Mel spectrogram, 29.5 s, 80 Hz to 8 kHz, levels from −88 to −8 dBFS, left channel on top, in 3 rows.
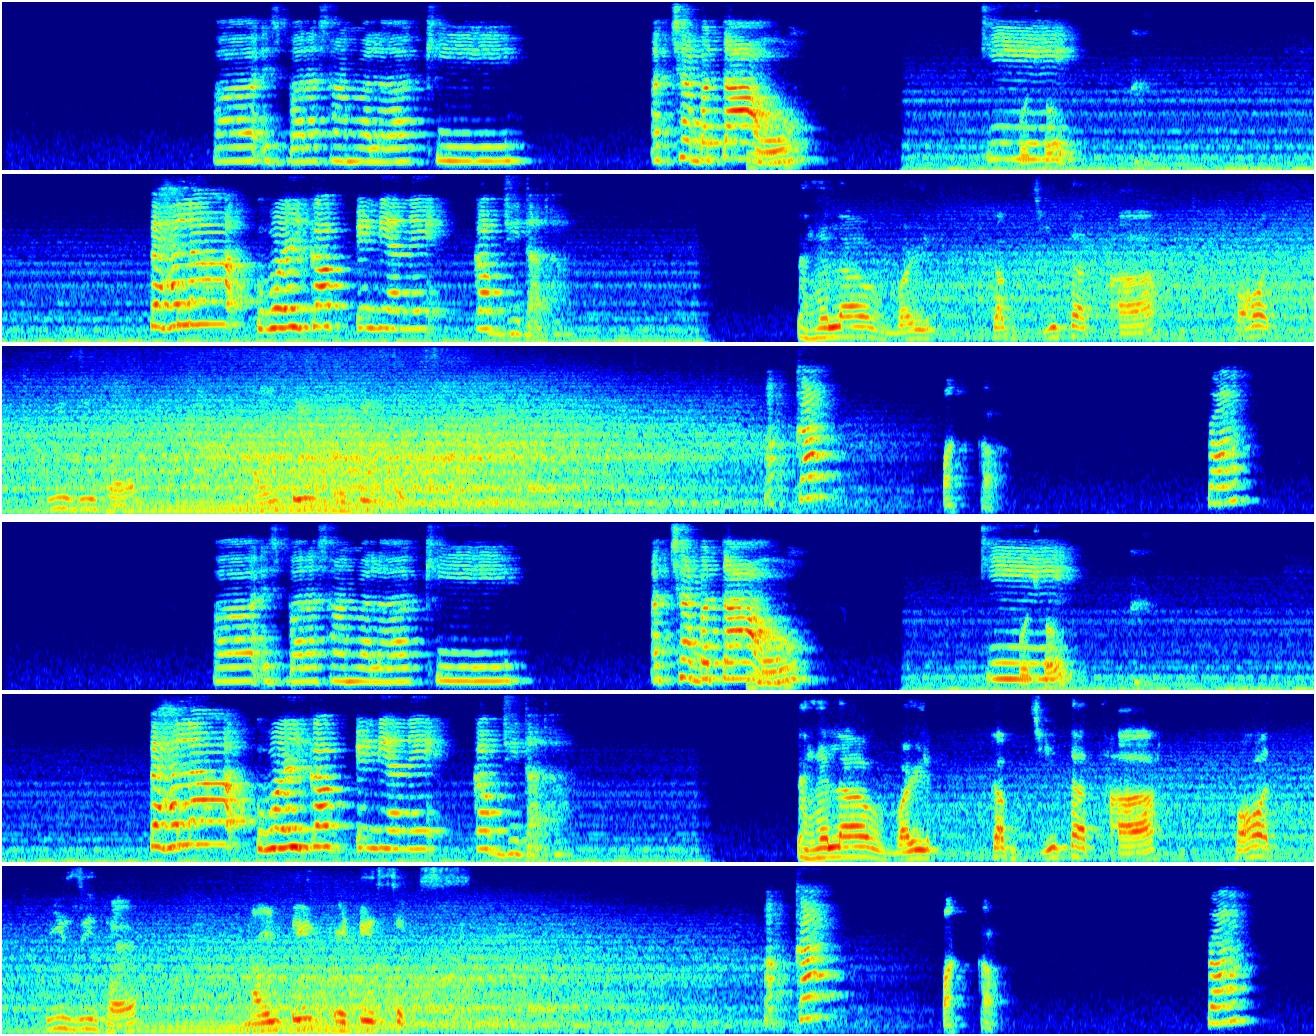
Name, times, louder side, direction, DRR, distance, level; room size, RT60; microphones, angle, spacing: voice 1, 1.6-3.9 4.9-6.1 7.3-8.0 8.5-8.6 10.9-14.1 25.4-26.0 28.7-28.9, right 1 dB, 55° right, 3.0 m, -27 dB
voice 2, 5.6-5.9 7.6-8.0 15.8-16.8 17.3-18.5 19.1-19.4 20.0-20.8 21.5-22.7 26.7-27.1, right 5 dB, 85° right, 0.5 m, -27 dB
sound 1, 6.7-15.1, left 1 dB, ahead, 2.2 m, -41 dB
sound 2, 15.9-26.2, left 4 dB, 40° left, 0.7 m, -35 dB
14.5 x 8.8 x 2.6 m
head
